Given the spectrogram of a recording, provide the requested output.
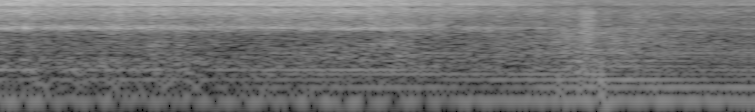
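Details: Steady low drone with a faint thin whistle from an indoor faucet while hot water runs; the faucet noise was gone after the plumbing was reinstalled.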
